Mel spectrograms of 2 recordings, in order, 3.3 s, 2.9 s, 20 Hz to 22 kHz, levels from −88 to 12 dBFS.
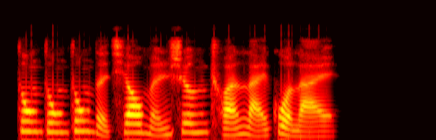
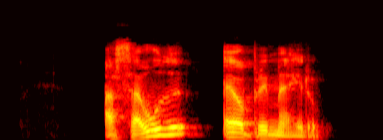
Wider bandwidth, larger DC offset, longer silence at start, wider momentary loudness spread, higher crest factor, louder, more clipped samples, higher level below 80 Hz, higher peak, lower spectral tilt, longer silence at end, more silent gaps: first, 10 kHz vs 7 kHz; first, 0.5% vs under 0.1%; second, 0.05 s vs 0.8 s; about the same, 8 LU vs 10 LU; about the same, 20 dB vs 18 dB; second, -22 LUFS vs -18 LUFS; neither; about the same, -60 dBFS vs -58 dBFS; about the same, -4 dBFS vs -2 dBFS; second, -3.5 dB/octave vs -6.5 dB/octave; first, 0.65 s vs 0.5 s; neither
